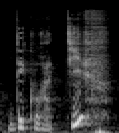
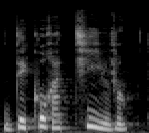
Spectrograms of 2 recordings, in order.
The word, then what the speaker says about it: décoratif: Alors, décoratif, quand vous avez if, des adjectifs avec if, on prononce par exemple nocif, exhaustif, voilà, vous allez prononcer mais c'est au masculin. Au féminin, quand c'est if, ça devient iv. par exemple des peintures décoratives, des livres décoratifs, lesz arts décoratifs mais des peintures décoratives. J'ai remarqué quelque chose, c'est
